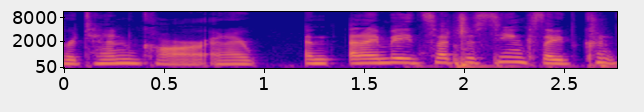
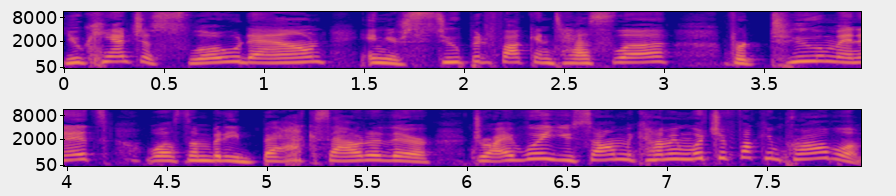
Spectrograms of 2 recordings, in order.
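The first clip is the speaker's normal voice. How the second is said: play-acted heated, exasperated, pitched-up angry rant; 5 semitones higher than usual. Retelling a road quarrel with another driver: retelling an angry yell. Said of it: "I'm all ready to yell".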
